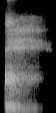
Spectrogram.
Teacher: the H at the end is expressing the breath.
